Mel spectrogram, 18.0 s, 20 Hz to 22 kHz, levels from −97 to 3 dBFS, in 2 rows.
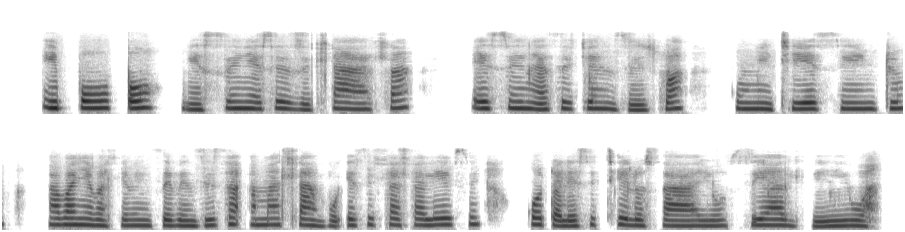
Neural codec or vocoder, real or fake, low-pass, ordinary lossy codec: none; real; 7.2 kHz; AAC, 32 kbps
